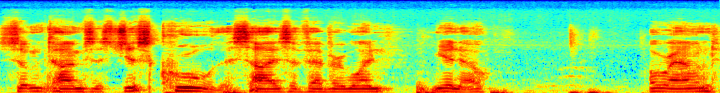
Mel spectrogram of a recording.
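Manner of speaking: patronising, superior, talking-down condescending tone. Recalling a remark to the person beside him, in a condescending tone. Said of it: "I would say in a condescending tone".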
